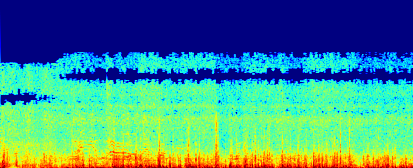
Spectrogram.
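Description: Heavy wind buffeting the microphone aboard a motorboat under way, a loud, continuous rush strongest in the low end, with the boat's running noise beneath it.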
